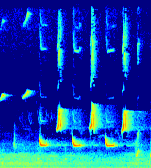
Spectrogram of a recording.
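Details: Common nightingale song near Moscow in early May, a quick run of about five clear whistled notes, each sliding slightly upward and pitched fairly high, spaced roughly three per second.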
